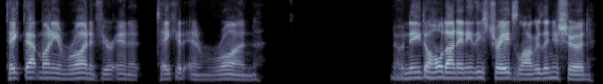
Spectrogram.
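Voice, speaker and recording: A middle-aged man runs a live trading stream, barking out orders in short bursts and swearing freely. His voice is gravelly but smooth and resonant. The sound is dry and close, with no room echo. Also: medium pitch, steady tone, normal speed. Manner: brash, profane, calls out orders in bursts. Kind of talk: live trading commentary with viewers.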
